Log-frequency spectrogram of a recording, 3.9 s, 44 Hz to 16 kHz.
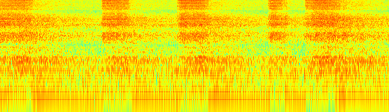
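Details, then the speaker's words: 1993 GMC Yukon started after sitting all winter on old stale fuel, with a new sending unit: deep engine rises and falls through several throttle blips, pulling up cleanly each time with no miss or knock; sounds healthy. "There we go. Sounds good. Runs amazing."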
